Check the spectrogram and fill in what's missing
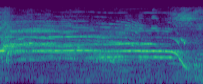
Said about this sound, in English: Women screamed.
